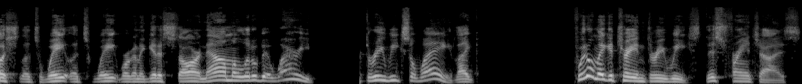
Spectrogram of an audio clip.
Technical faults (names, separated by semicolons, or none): clipped start after a pause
